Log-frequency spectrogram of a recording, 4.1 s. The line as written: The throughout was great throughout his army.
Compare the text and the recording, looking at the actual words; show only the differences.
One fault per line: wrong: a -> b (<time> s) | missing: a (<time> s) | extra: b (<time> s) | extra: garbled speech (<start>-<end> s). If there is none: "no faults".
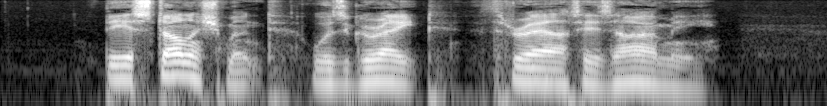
wrong: throughout -> astonishment (0.6 s)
